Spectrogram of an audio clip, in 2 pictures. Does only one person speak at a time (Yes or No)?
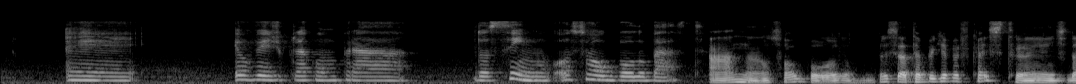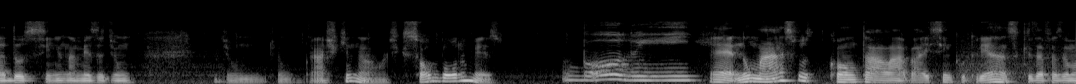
Yes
